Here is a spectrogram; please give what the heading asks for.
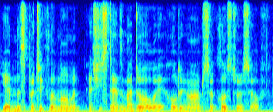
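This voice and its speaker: A man's voice: fairly low pitch, little pitch movement, very fast, slight background noise. A man who hosts a let's play, reading story narration aloud in a wry, conversational way with casual asides.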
